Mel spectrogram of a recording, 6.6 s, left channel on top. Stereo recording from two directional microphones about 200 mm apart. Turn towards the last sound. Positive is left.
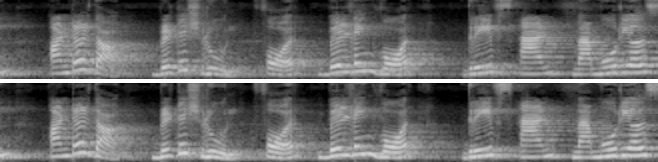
turn(degrees=-35)  # may be behind; listen again after turning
